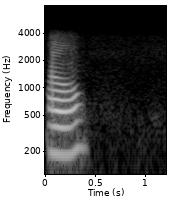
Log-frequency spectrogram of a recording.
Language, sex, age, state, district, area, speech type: Bodo, female, 45-60, Assam, Kokrajhar, rural, conversation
